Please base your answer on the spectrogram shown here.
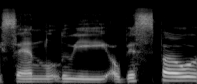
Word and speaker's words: San Luis Obispo: I want to say San Luis Obispo, if I'm not going to pronounce it right.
